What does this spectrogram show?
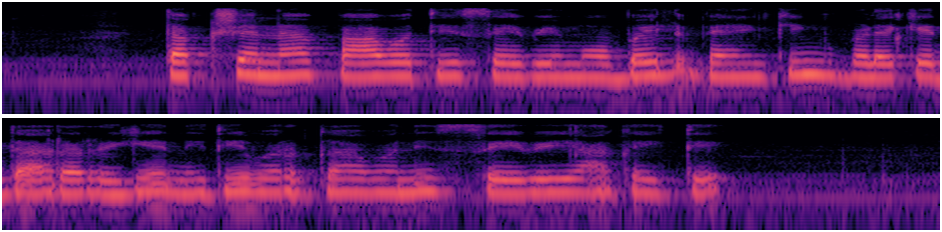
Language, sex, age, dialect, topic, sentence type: Kannada, female, 18-24, Mysore Kannada, banking, statement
